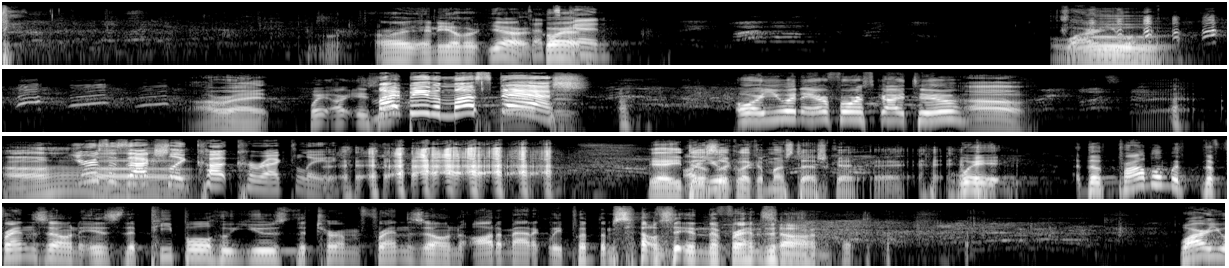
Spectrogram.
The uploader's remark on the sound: This week’s episode is the audio from our show at SF Sketchfest last weekend! They give advice to three live couples.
